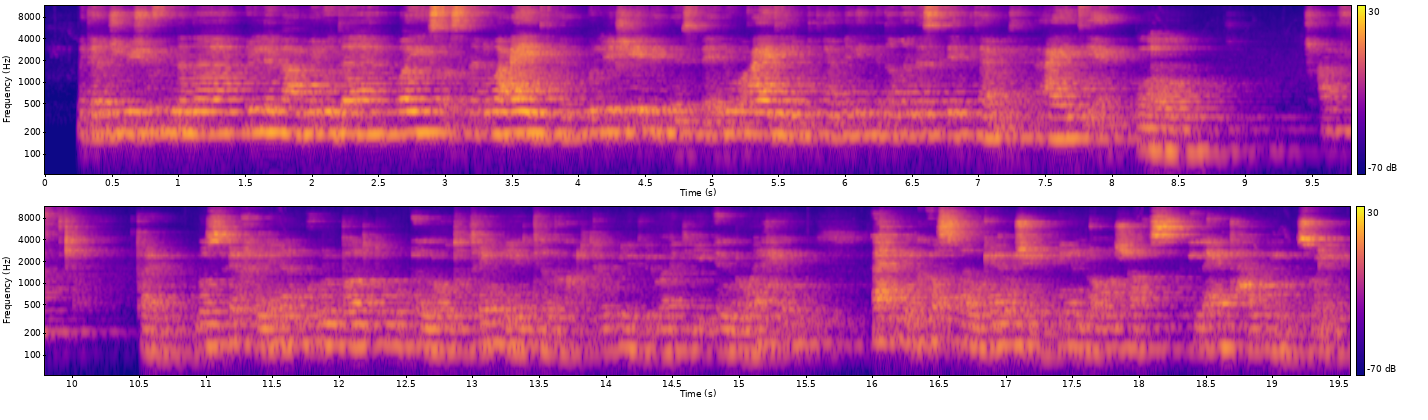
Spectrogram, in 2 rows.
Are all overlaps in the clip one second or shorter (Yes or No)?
Yes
